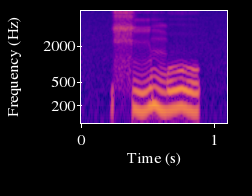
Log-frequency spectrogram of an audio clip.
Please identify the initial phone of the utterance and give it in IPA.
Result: x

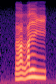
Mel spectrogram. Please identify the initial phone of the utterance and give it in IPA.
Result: ə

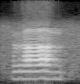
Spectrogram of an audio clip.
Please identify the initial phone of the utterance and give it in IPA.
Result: ɣ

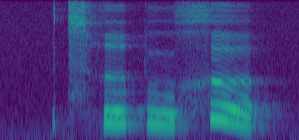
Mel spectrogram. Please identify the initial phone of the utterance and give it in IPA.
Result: t͡sʰ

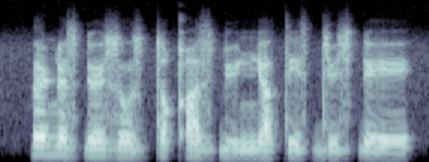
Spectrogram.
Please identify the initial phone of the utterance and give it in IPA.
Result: ə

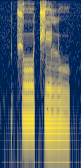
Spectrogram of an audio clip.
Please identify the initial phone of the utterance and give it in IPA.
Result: t͡ʃ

